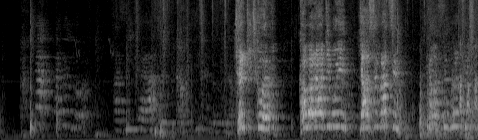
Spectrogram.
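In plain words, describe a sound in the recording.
A man speaks loudly and with animation.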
